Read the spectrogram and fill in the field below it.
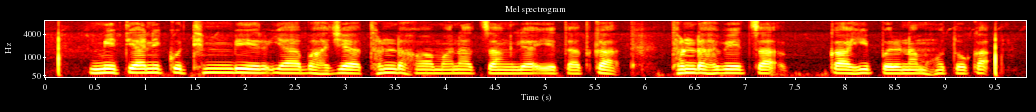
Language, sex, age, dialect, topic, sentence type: Marathi, male, 51-55, Northern Konkan, agriculture, question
